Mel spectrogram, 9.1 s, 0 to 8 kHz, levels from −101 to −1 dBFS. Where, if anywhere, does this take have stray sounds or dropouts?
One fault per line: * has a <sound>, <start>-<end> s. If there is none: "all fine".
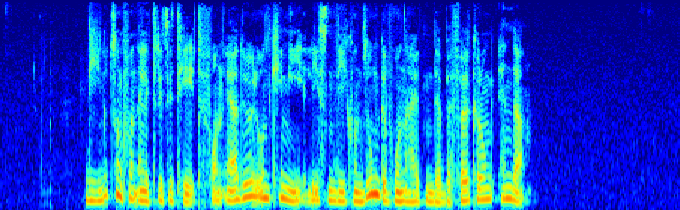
all fine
